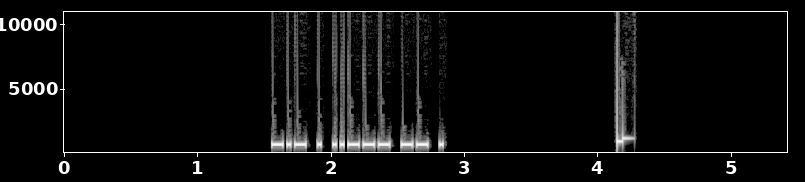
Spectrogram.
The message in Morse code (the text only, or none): KE2ME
